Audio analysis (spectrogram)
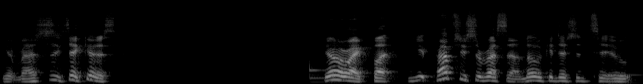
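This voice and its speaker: A man doing a frantic high-voiced court attendant. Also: animated, moderate pace, fairly bright tone. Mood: anxious. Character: panicky male court attendant.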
